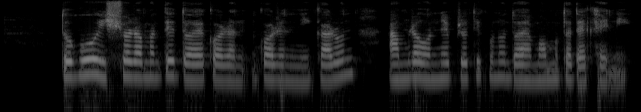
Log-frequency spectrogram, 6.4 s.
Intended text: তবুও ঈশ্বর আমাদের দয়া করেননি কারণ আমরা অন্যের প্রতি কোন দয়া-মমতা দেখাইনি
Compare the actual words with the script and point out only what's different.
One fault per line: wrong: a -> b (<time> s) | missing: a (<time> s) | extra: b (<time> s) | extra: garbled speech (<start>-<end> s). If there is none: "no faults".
no faults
